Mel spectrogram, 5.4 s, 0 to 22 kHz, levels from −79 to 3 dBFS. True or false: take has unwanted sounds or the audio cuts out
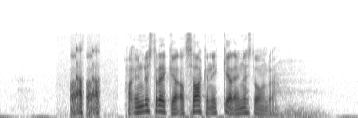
true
